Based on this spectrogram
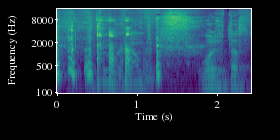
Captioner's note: all chuckling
